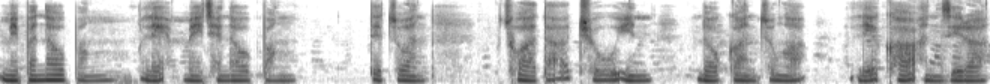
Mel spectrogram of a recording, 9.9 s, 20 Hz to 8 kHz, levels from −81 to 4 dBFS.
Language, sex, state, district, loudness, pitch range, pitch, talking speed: Mizo, female, Mizoram, Aizawl, -21 LUFS, 165-185 Hz, 170 Hz, 95 wpm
